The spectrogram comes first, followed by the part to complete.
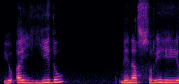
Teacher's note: صاد کو موٹا پڑھنا ہے، صاد میں سیٹی اور سختی دونوں واضح ہوں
